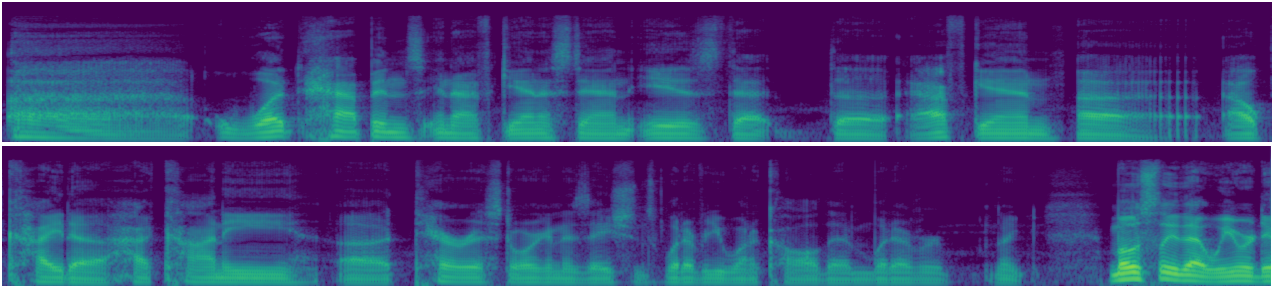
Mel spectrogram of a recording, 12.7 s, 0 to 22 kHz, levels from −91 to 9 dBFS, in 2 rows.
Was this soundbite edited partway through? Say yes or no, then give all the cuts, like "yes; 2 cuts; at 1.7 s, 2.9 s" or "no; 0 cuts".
yes; 1 cut; at 5.3 s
